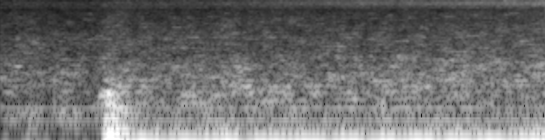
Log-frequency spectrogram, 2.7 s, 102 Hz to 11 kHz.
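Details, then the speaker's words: Simpson Esprit 550 washer (serviced after a minor spin fault), timer on extra spin increment before warm spray rinse: motor kicks in then holds a steady, even low hum as drum spins; normal healthy spin cycle. "And this is that extra increment I was talking about, so more spin."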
